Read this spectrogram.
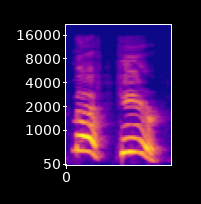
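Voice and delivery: high, loud call across the room; cried out. A narrator's reading. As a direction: Kate calls to Matt, high urgent cry. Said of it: "cried Kate".

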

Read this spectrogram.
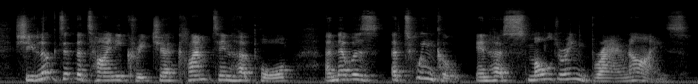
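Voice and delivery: usual speaking voice

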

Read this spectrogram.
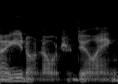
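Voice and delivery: ordinary delivery

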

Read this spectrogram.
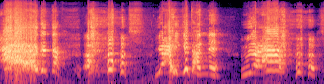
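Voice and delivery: high, loud whoops of victory, laughing; laughing ecstatic yelling; triumphant shout. Real, not acted. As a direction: scream with joy at the big hit. Landed a hard skill shot.

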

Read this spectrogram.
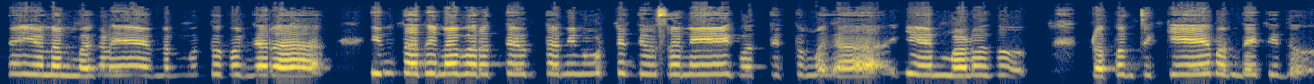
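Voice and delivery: keening, weepy farewell; tearful wailing. Acted. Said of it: "ಚಿಕ್ಕಮ್ಮ, ಸಮಾಧಾನ ಮಾಡ್ಕೊಳ್ರಿ".

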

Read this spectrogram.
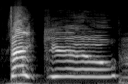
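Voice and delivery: high, loud, drawn-out cry of relief; exclaimed vindication. Retold or imitated. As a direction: shout it like you've finally been vindicated. Retold relief that cop agrees.

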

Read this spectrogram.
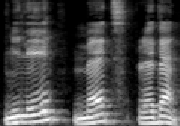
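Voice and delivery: milimetreden said very slowly; slow teacher's dictation of milimetreden; slow demo. Shown as a demonstration. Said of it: "Bunu nasıl telaffuz ettim?".

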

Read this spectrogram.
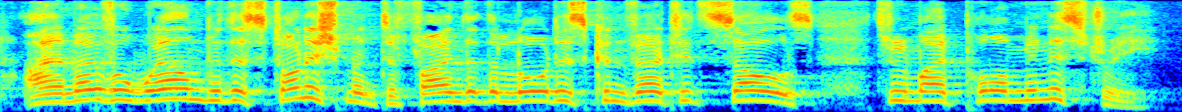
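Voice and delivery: high, loud mock astonishment; mock humility. Preacher imitates ministers amazed at their converts, mock humility. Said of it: "Mock humility".

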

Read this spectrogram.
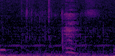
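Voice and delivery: breathy surprised gasp. Acted. Teacher showing children the planets, a wondering gasp.

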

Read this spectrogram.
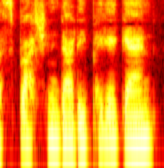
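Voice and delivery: ordinary delivery, nothing marked

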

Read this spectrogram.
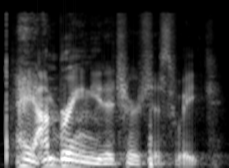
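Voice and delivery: matter-of-fact insistence. Acted. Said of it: "there's a difference when we say".

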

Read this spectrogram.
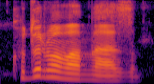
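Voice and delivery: ordinary talk, nothing marked

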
